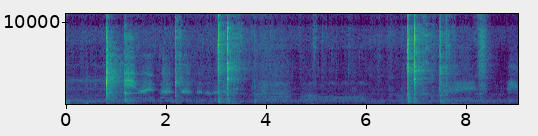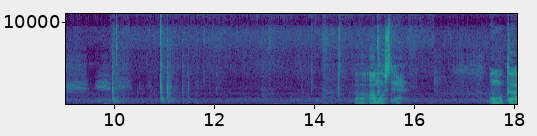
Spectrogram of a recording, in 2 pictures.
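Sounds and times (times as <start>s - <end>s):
faint sizzle: 0.0s - 18.0s
utensils clinking against pan: 3.0s - 3.8s, 6.8s - 7.7s.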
